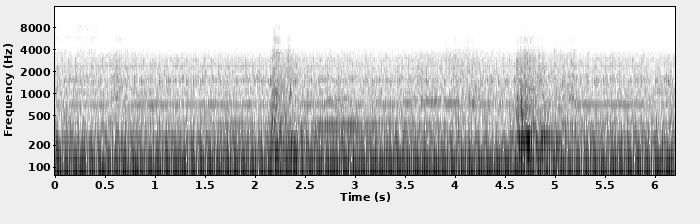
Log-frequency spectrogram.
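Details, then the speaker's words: Kubota L3240 4WD tractor, pre-emissions 32 hp diesel, 94 hours, gear drive. It starts and runs very well, with a steady, even idle and a smooth low thrum, no knocks or misses; normal idle. "Does start up and run very, very good."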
